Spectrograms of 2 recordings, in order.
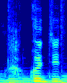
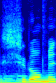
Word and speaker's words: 白日: ていてでずっとあの服実って読んでなくて白めっていうんですけども横ベルト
